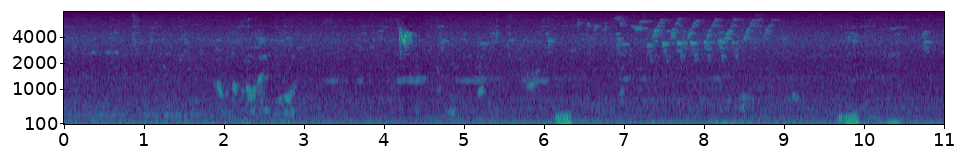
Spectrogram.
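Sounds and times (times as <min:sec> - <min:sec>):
bird chirping: 0:00.0 - 0:11.0
dull low thumps: 0:06.1 - 0:06.5, 0:09.7 - 0:10.6.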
